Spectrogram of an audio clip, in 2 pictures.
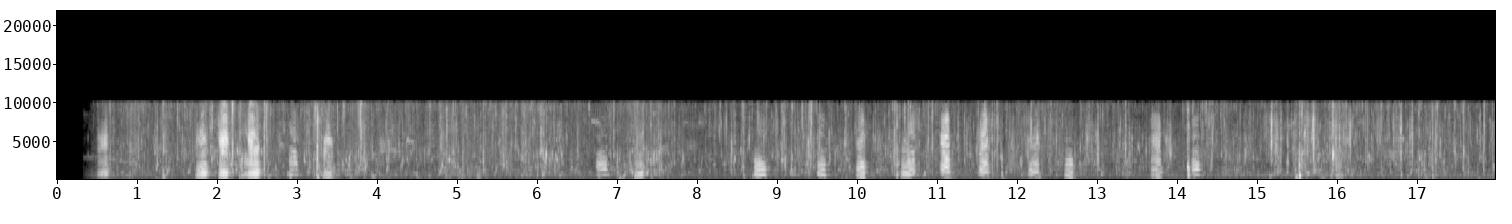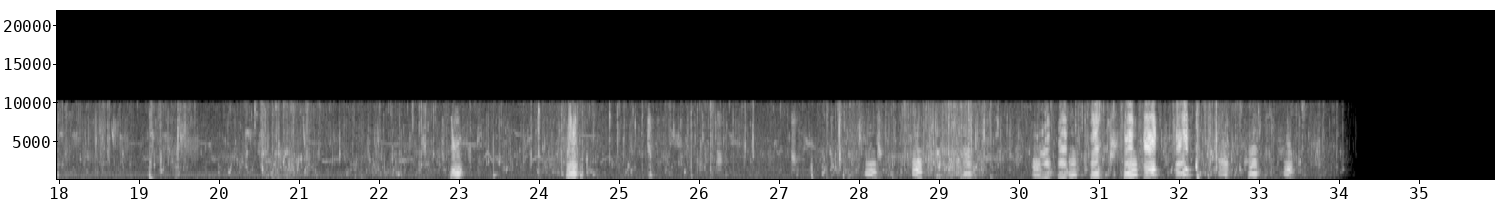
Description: Le flamant-rose | Université populaire de la biosphère
il cacarde, cagnarde, criaille, glousse, siffle
flamant.mp3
